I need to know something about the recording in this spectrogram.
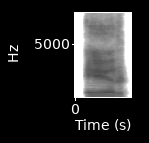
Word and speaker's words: heir: We are supposed to say heir, guys. I always read it in my childhood as heir. No, that H is silent. It is probably a French word.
